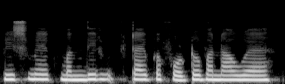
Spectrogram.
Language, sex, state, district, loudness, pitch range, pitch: Hindi, female, Bihar, West Champaran, -9 LUFS, 210-230 Hz, 220 Hz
